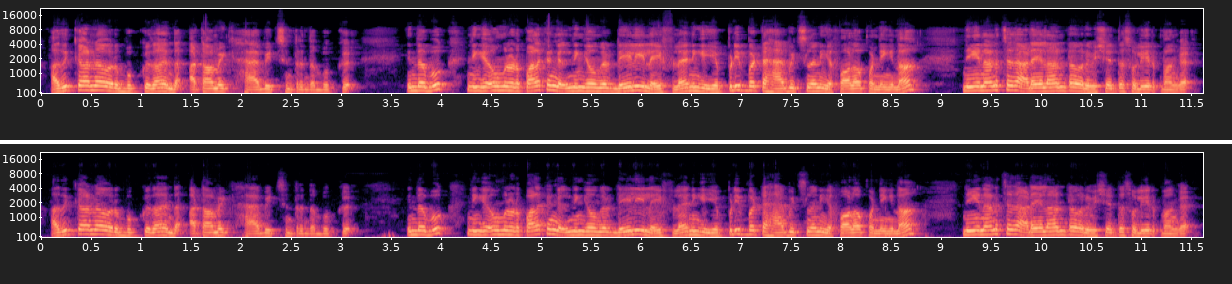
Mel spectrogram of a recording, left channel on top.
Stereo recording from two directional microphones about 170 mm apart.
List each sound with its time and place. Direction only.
0.1 s speech: 25° left (ahead or behind)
